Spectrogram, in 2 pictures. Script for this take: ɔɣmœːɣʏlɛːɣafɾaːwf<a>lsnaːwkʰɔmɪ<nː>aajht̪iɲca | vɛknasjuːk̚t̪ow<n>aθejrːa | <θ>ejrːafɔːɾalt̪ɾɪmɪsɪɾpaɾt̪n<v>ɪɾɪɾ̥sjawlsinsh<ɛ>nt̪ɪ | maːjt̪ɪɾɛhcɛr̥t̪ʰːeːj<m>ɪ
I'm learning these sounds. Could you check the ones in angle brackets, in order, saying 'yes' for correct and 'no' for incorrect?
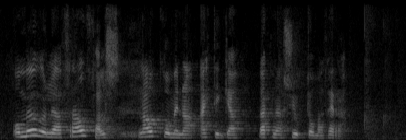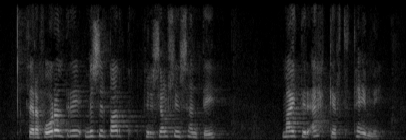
yes, no, no, yes, no, yes, yes

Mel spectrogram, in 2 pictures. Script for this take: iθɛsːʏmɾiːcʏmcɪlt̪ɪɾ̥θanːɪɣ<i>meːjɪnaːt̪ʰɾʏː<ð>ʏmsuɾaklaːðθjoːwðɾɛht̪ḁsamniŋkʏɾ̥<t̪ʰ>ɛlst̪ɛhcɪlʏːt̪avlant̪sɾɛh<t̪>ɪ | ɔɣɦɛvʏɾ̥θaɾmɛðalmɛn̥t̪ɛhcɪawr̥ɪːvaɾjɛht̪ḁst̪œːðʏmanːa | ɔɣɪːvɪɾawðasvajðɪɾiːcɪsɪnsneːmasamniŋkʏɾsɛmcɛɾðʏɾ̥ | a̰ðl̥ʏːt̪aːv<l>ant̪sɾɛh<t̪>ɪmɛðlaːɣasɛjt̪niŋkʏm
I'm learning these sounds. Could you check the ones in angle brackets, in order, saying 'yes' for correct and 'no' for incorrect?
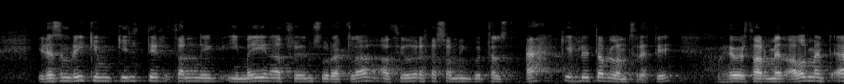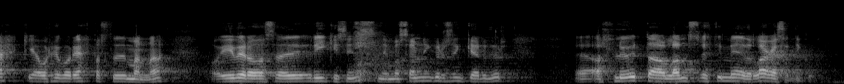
yes, yes, yes, yes, yes, yes

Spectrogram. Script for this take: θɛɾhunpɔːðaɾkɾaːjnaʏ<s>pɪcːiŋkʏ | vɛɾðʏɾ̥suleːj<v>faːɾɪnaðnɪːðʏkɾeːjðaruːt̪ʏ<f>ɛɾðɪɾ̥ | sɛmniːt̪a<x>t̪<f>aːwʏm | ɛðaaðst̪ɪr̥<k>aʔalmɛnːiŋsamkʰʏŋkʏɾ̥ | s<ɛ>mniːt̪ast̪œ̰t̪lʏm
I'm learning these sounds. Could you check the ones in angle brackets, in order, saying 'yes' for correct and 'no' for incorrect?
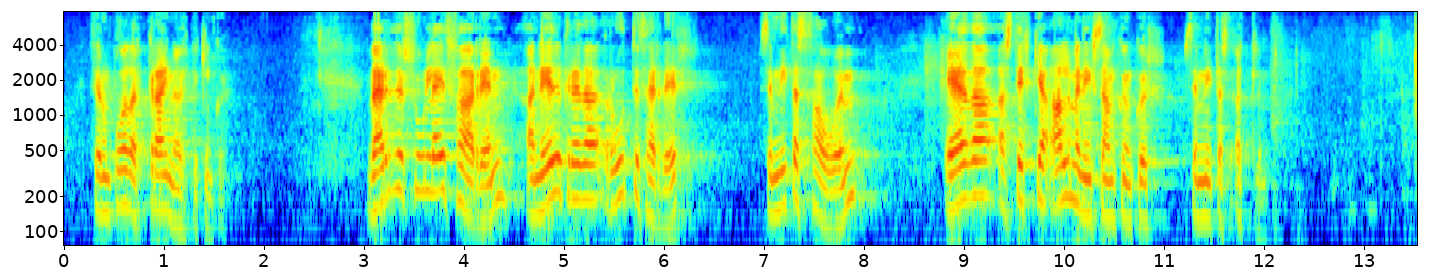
no, no, yes, no, yes, no, yes

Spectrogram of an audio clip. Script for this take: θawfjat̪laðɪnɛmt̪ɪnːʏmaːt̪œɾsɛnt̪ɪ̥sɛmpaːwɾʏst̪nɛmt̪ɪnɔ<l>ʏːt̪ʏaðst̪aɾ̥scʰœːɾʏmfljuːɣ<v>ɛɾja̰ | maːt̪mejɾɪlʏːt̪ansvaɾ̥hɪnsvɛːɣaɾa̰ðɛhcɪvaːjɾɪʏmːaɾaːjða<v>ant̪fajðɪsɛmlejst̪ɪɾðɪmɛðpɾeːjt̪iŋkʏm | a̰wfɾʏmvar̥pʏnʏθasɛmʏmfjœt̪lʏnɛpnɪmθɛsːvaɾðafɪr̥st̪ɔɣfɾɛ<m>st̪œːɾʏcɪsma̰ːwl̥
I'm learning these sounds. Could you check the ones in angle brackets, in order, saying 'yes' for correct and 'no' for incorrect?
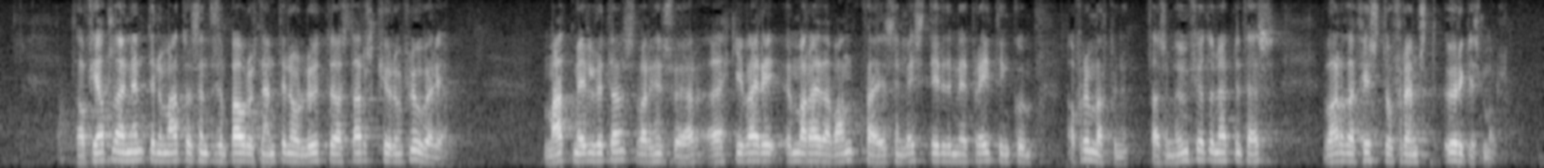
yes, yes, yes, yes

